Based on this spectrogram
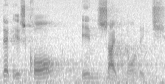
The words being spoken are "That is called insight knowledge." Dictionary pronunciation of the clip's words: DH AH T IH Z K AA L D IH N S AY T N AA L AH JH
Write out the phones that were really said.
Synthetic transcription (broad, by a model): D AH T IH S K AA L IH N S AY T N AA L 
